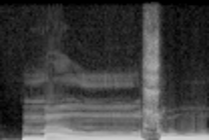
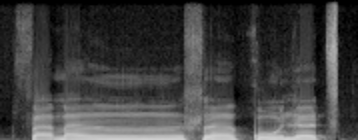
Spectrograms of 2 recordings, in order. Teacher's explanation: Apabila nun sakinah ataupun tanwin tadi bertemu dengan salah satu daripada 15 huruf itu, maka nun sakinah dan tanwin dibaca dengan ikhfa serta dengung dengan kadar 2 harakat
